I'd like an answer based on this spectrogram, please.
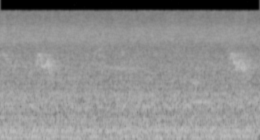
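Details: Steady, even droning of honey bee colonies in an apiary where young colonies are being created and old queens replaced. Two faint high chirps stand out above the constant hum.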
